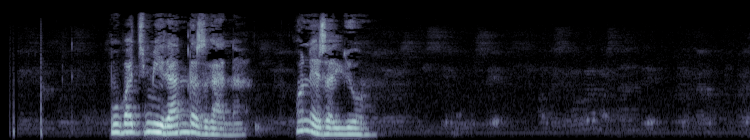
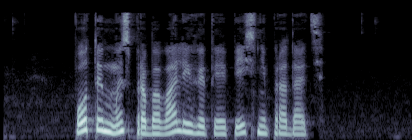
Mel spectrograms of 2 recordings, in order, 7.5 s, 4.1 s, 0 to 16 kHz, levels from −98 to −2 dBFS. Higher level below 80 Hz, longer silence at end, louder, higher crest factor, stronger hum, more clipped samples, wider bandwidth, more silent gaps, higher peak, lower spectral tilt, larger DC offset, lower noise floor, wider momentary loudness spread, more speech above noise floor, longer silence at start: second, -82 dBFS vs -64 dBFS; first, 3.75 s vs 0.95 s; about the same, -27 LUFS vs -25 LUFS; about the same, 20 dB vs 18 dB; neither; neither; about the same, 11.5 kHz vs 11.5 kHz; neither; about the same, -10 dBFS vs -8 dBFS; second, -4.5 dB/octave vs -6 dB/octave; neither; second, -71 dBFS vs -75 dBFS; first, 20 LU vs 12 LU; second, 45 dB vs 51 dB; first, 1.1 s vs 0.75 s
